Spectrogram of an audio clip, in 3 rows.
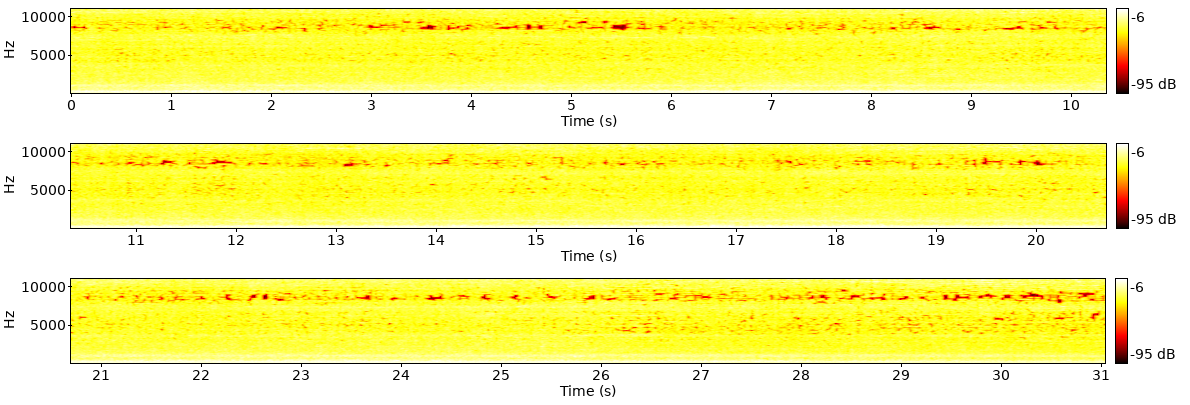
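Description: Homemade band sawmill running steadily under load, its small gasoline engine driving the band blade as it cuts through a 36-inch live oak log, with a high hiss over the engine note.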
